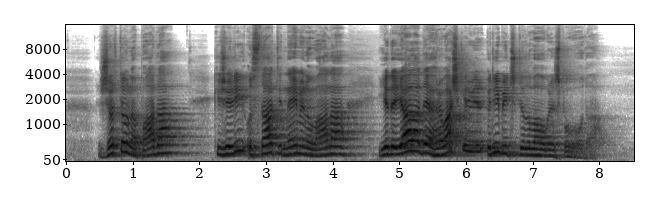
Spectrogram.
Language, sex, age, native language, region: Slovenian, male, 30-49, Slovenian, Posavska region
